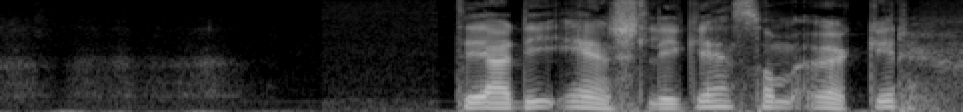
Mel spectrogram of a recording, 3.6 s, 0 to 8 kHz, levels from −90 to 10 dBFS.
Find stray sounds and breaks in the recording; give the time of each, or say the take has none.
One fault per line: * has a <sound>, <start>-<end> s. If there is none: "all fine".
all fine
